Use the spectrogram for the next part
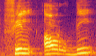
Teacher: را ساکن سے پہلے جو حمزہ پر زبر ہے تو اس وجہ سے را ساکن کو پر کر کے پڑھیں گے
